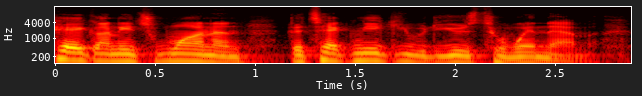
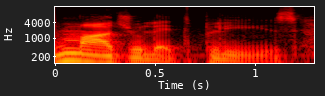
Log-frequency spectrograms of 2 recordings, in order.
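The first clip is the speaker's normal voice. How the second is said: request to the pianist; 9 semitones lower, 5 dB quieter, much slower than usual. Shown as a demonstration. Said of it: "totally allowed to do that".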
